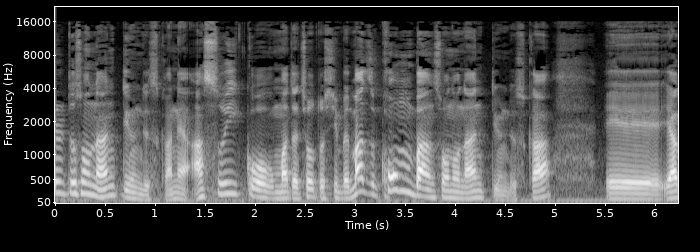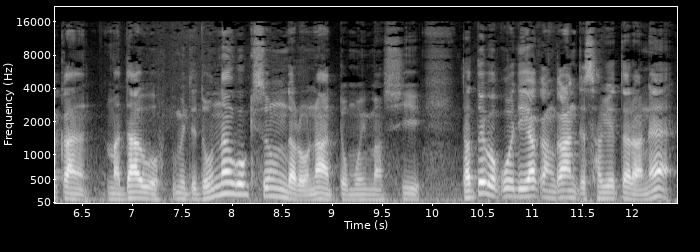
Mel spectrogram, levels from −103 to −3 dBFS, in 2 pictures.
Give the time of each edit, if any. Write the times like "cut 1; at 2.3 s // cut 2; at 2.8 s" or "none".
none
